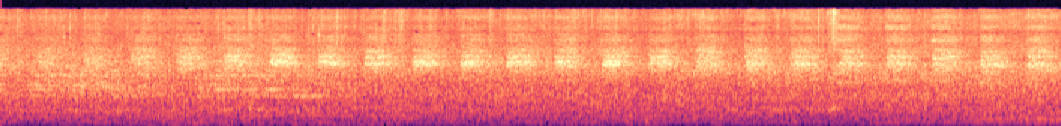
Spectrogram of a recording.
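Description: O scale model trains running on three-rail track, a steady mechanical running noise with an even rhythmic pulsing a few times a second.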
